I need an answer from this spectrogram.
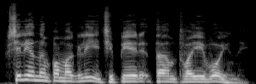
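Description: A man voicing a sly hooded male adviser who speaks in a measured, quiet way. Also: big pitch swings, no room sound, close to an everyday voice. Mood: calm. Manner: measured, low-key.

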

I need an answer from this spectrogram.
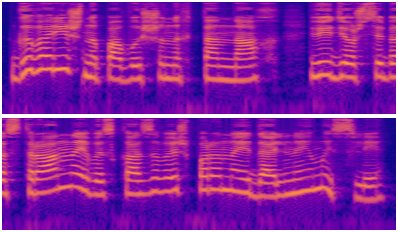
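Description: A woman doing a calm, clinical brother. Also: on the high side, normal speed, clean tone, lightly acted. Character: calm, reasoning young brother.

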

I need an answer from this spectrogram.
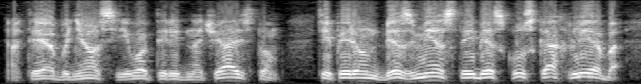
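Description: A man voicing a crude, bullying middle-aged man who shouts abuse in an audiobook reading. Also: fairly low pitch, normal speed, lightly acted. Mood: shouting, abusive. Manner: shouting, abusive, blustering.

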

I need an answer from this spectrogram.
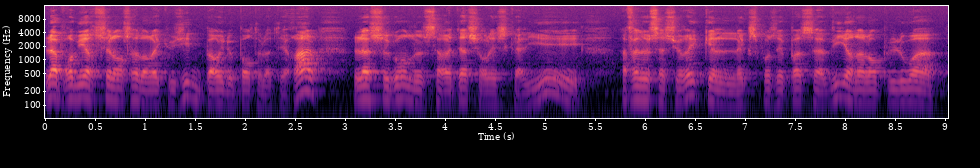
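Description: A man reading a novel aloud as an audiobook, unhurried, with frequent hesitant fillers. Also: mid-range voice, fairly bright tone. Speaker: audiobook reader.

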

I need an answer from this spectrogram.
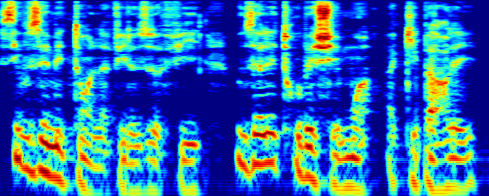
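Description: A man's voice: on the low side, big pitch swings, brisk, slightly rough. A man voicing a spirited, teasing young stage actress in a read-aloud historical story, raised well above his own voice. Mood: playful. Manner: bright, teasing, pleading. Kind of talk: audiobook reading.

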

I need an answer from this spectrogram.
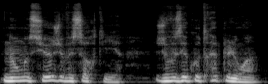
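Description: A man's voice: fairly high pitch, expressive, brisk, warm tone, slightly rough, pitched above the performer's own voice. Mélite, a man doing a trembling young lady. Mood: alarmed.

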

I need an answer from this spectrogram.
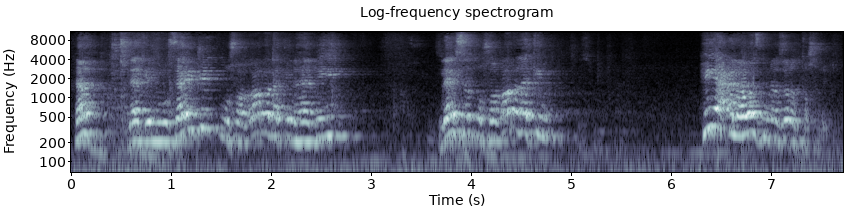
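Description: A man's voice: very high-pitched, brisk, long pauses, slight background noise. A man teaching grammar in a classroom lecture, repeating his points and checking understanding with short questions. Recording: echoey room, mic far off.

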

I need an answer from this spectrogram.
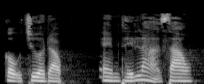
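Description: A woman voicing a reserved young husband who answers quietly and thoughtfully. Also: low voice, fairly quick, no echo, studio quality. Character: calm, reserved young husband, eldest son.

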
